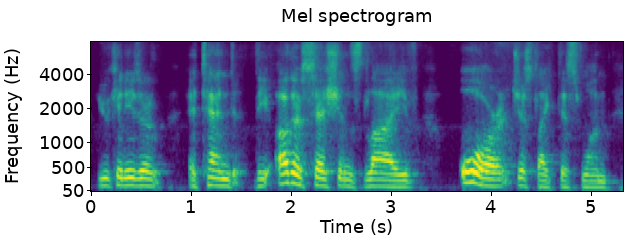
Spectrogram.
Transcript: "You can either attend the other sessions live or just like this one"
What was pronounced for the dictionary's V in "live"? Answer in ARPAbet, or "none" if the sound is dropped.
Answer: V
